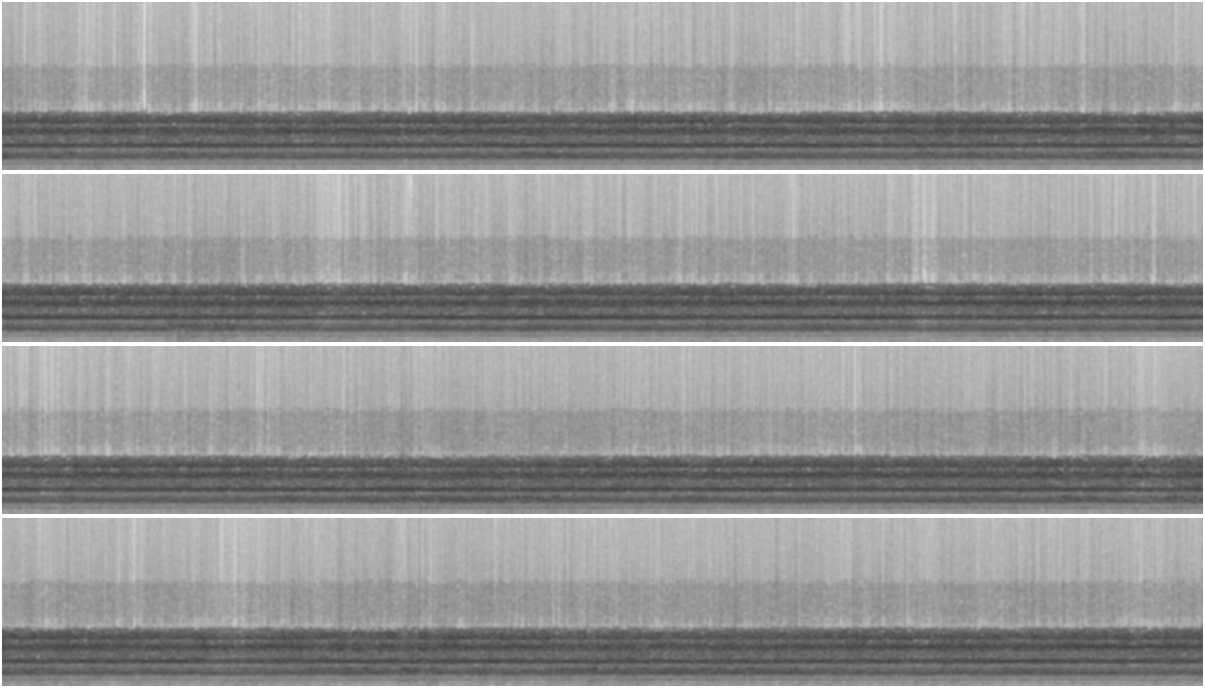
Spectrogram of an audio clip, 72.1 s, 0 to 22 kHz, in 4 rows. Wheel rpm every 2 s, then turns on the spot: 230, 230, 230, 230, 230, 230, 230, 230, 220, 230, 230, 230, 230, 230, 230, 230, 230, 230, 230, 230, 220, 220, 230, 230, 230, 230, 220, 230, 220, 220, 230, 220, 230, 230, 230, 230.
none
